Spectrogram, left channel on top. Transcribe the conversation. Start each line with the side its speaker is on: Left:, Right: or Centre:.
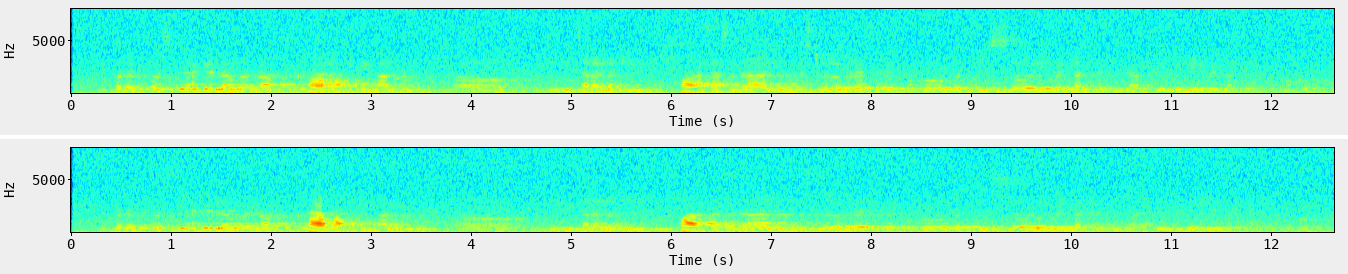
Left: मंग परंत फर्स्ट इयंर गेल्यांवर आमची कल्चरलं
Right: हा हा.
Left: ची टीम आं. ते अं म्हणजे विचारांयला की
Right: हा
Left: असं
Right: हा.
Left: असं.. आं युंथ फेस्टिव्हल वगैरें असते मगं बत्तीस इव्हेंट असतांत. तेजांत वेगवेगळे इव्हेंट असतांत तरं मंग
